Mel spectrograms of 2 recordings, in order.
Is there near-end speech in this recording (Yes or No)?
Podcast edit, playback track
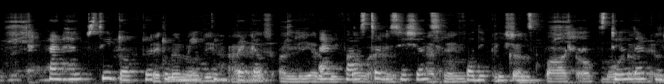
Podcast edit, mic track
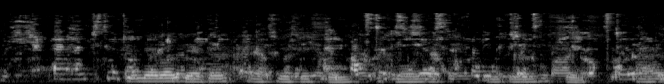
Yes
